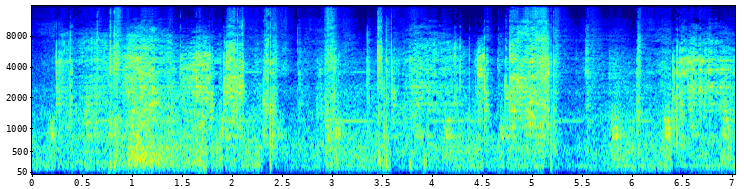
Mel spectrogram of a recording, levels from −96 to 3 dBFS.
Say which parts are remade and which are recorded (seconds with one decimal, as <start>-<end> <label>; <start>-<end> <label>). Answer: 0.0-0.8 recorded; 0.8-1.4 remade; 1.4-5.1 recorded; 5.1-6.2 remade; 6.2-7.0 recorded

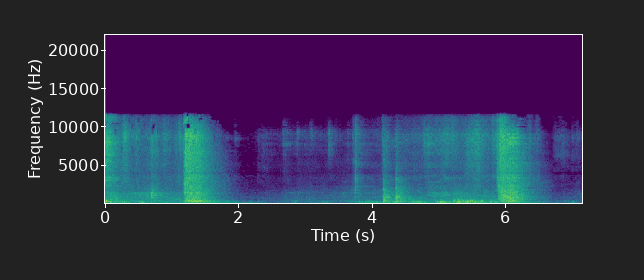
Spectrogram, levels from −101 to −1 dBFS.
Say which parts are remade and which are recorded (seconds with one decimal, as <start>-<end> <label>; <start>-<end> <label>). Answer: 0.0-2.4 recorded; 2.4-6.7 remade; 6.7-7.2 recorded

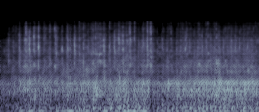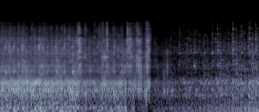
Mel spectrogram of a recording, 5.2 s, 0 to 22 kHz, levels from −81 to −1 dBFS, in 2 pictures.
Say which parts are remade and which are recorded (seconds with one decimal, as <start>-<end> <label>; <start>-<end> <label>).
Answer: 0.0-4.3 remade; 4.3-5.2 recorded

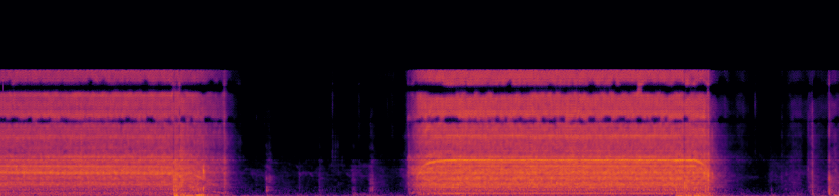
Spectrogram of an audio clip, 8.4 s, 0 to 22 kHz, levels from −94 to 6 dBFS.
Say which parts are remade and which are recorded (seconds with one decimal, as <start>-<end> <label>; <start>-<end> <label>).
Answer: 0.0-8.4 remade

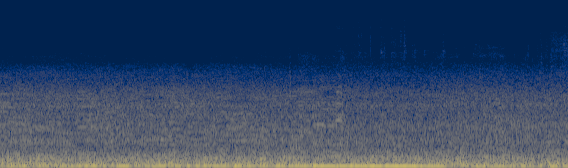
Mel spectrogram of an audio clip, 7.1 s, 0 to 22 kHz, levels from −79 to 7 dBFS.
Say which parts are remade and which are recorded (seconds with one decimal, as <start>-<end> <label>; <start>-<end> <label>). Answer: 0.0-1.2 remade; 1.2-1.8 recorded; 1.8-4.2 remade; 4.2-7.1 recorded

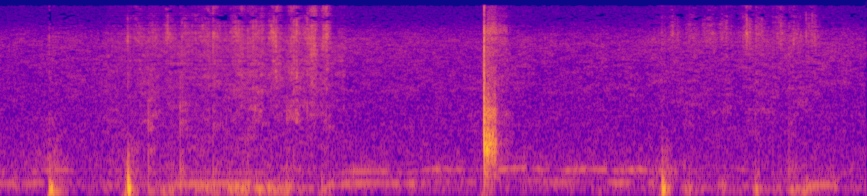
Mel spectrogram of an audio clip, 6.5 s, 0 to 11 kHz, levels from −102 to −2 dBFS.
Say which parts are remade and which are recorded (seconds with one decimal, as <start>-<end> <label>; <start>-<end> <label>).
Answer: 0.0-0.8 recorded; 0.8-2.6 remade; 2.6-6.5 recorded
